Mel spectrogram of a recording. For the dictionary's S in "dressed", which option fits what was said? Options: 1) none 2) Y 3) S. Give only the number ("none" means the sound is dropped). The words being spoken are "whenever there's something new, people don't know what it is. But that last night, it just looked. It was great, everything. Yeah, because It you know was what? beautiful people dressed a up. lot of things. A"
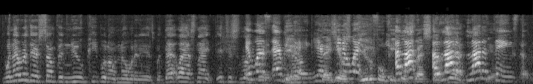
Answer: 1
